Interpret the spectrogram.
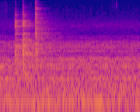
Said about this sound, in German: Das Ganze brutzelt jetzt langsam vor sich hin.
